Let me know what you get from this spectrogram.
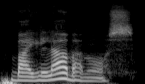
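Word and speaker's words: bailábamos: the correct imperfect ending I hope you said bye la vamos nosotros bye la vamos the accent is important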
